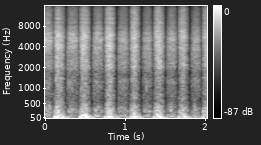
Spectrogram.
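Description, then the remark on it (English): Rapid, sharp breaths through the nose repeat in a steady, quick rhythm, about five per second, each a short airy burst of hissing noise, with no talking: Wim Hof style breathing with fast, sharp, deep inhales and short, shallow exhales through the nose. “It's like the Wim Hof style breathing would be, for example, you would breathe really fast, sharp, deep inhales, and then short, shallow exhales through the nose for like 60 seconds.”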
